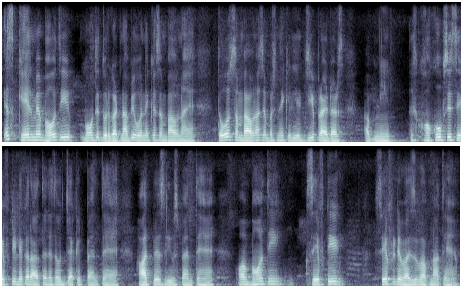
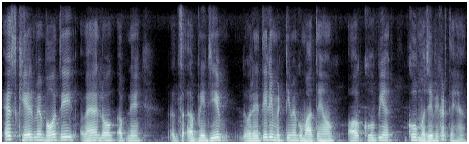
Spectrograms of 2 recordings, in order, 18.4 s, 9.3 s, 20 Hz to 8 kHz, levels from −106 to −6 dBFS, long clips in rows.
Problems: none marked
